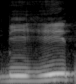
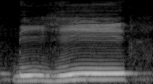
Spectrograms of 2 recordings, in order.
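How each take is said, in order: First: The final vowel is short, one beat. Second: The final vowel is held long, two beats. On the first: The speaker calls it wrong. "bukan ... Nah ini keliru ya" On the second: The speaker calls it right. "Jadi ya panjang dua harokat, bukan satu harokat"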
